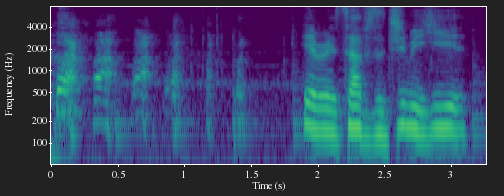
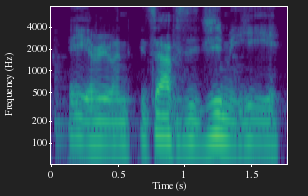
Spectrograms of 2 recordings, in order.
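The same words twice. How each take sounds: First: The voice is at a higher, lighter pitch. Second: The voice is at a lower, deeper pitch.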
